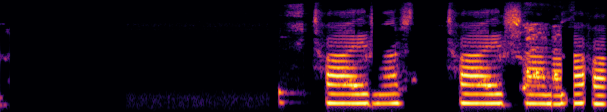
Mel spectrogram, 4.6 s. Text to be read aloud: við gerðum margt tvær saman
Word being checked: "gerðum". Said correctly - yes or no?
no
